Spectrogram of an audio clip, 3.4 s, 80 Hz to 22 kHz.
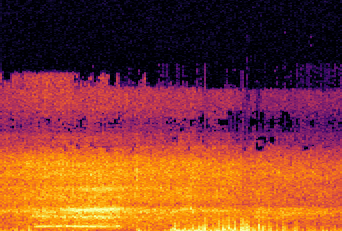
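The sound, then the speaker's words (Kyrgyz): Sheep bleat in a yard as a rain-fed mudflow sweeps through a village in Bazar-Korgon district, Jalal-Abad region, in 2020; one drawn-out bleat comes early, then loud rushing water and wind noise dominate. “Койлор короодо калды, короону аралап кетип атат сел мына.”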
